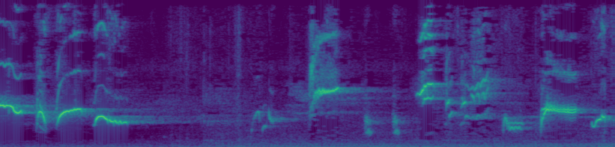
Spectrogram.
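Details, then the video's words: Oriental magpie-robin in forest-voice song for training young birds: a varied, continuous string of sharp whistles, slurs and short chirps, shifting pitch from phrase to phrase without pause. "tiếng chòe rừng ép giọng chim non cực hay | Chòe than mồi hót giọng rừng cực hay"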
